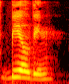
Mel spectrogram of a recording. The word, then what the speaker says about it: building: The word is building. Building. – Good. Building. La U es muda. Building. No se pronuncia la U.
